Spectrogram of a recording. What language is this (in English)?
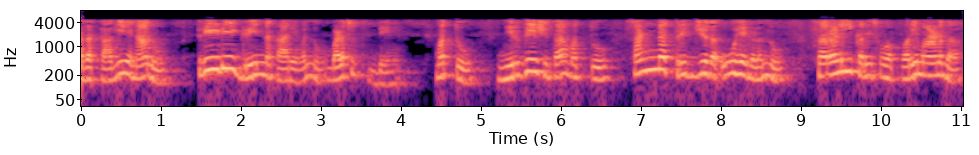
Kannada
